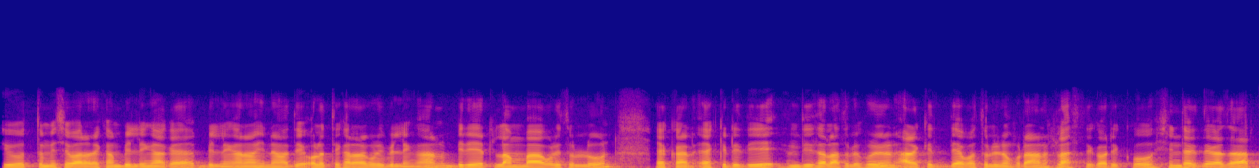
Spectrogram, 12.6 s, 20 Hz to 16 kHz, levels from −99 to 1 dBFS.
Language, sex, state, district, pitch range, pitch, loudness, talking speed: Chakma, male, Tripura, Dhalai, 115-125 Hz, 120 Hz, -19 LUFS, 145 wpm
